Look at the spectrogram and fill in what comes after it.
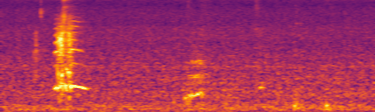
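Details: Mister Moo, a black-and-white cow cat, gives one brief bright chirping chatter note followed by a couple of faint softer chirps in a quiet indoor setting.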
